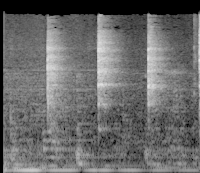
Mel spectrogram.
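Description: Rock drummer counting in: sharp percussion ticks about two a second, four in all, over a steady low droning note.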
